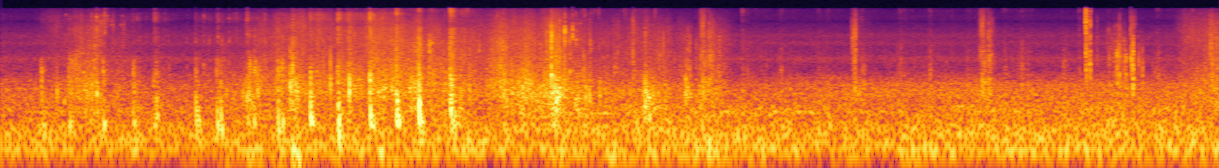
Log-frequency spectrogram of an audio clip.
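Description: Gear rustles and clicks softly as a bag is searched through.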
